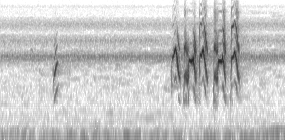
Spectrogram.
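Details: Sooty-headed bulbul calling noisily as a rival arrives, a loud lure recording: one faint short note, then a quick burst of about six bubbly, chattering high notes lasting under a second, over a steady high background hum.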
